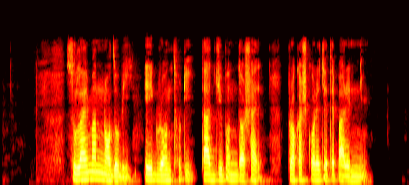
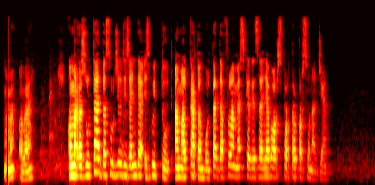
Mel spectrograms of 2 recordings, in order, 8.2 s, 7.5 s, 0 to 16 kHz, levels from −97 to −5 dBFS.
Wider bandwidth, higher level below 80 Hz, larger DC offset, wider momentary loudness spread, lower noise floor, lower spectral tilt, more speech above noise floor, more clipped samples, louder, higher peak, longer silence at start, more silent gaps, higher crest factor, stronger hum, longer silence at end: second, 7.4 kHz vs 11.5 kHz; first, -50 dBFS vs -78 dBFS; neither; about the same, 12 LU vs 14 LU; about the same, -78 dBFS vs -75 dBFS; first, -7 dB/octave vs -4.5 dB/octave; first, 59 dB vs 49 dB; neither; first, -20 LUFS vs -26 LUFS; about the same, -2 dBFS vs -2 dBFS; first, 1.35 s vs 0.1 s; first, 3.95-4.03 s vs none; second, 18 dB vs 24 dB; neither; second, 0.85 s vs 1 s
